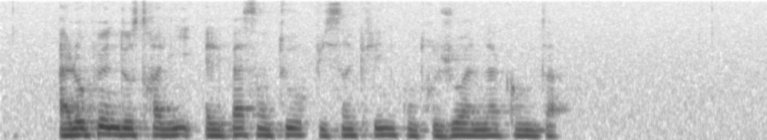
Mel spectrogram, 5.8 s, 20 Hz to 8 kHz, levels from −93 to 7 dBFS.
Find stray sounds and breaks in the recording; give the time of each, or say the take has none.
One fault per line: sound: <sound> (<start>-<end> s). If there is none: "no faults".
no faults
